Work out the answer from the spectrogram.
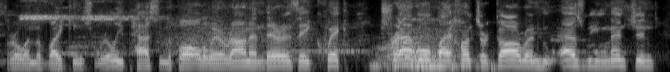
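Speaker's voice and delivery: ordinary talk, nothing marked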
